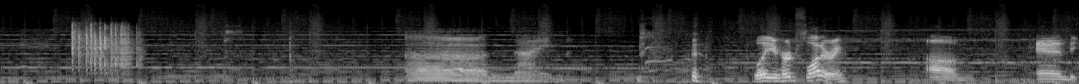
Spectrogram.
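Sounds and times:
quiet musical backdrop: 0:00.0 - 0:10.7
dice rolling on a table: 0:00.7 - 0:01.5
speech: 0:04.1 - 0:04.3, 0:06.9 - 0:08.6, 0:09.3 - 0:09.8, 0:10.4 - 0:10.7.

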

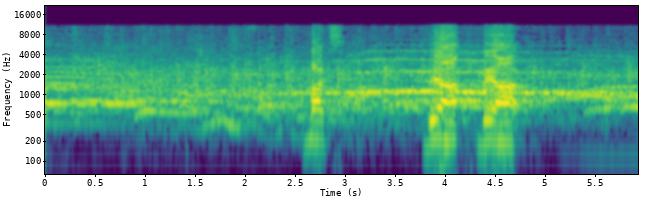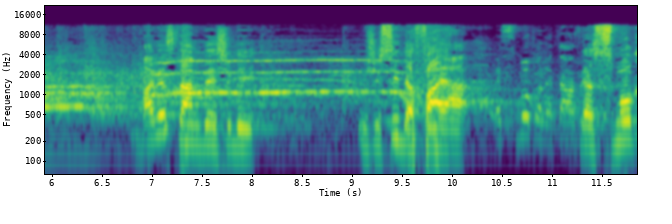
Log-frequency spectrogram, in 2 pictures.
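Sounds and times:
audience clapping hands: 0:00.0 - 0:10.0
speech: 0:02.6 - 0:03.0, 0:03.8 - 0:04.8, 0:06.9 - 0:08.1, 0:09.0 - 0:11.8.

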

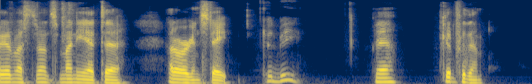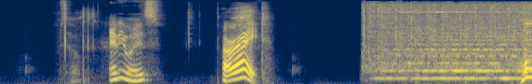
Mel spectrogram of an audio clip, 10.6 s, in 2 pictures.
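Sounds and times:
speech: 0:00.0 - 0:03.0, 0:03.7 - 0:04.9, 0:05.9 - 0:07.0, 0:07.6 - 0:08.1, 0:08.9 - 0:09.2
teletype machine running: 0:09.0 - 0:10.6.

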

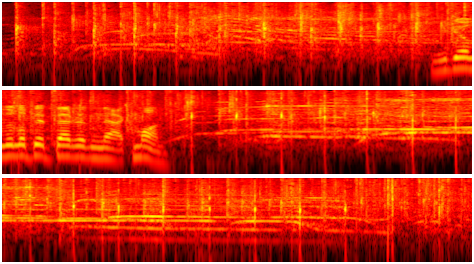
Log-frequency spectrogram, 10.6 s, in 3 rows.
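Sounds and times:
audience applause: 0:00.0 - 0:10.5
speech: 0:03.2 - 0:04.8.

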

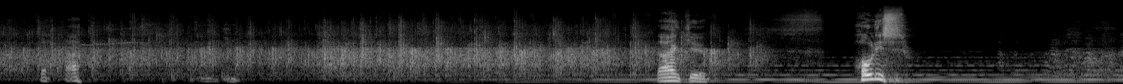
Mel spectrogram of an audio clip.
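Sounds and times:
audience clapping hands: 0:00.0 - 0:08.2
laughter: 0:00.2 - 0:01.0, 0:01.9 - 0:02.5, 0:10.0 - 0:11.2
speech: 0:00.4 - 0:01.1, 0:02.0 - 0:02.6, 0:06.6 - 0:07.2, 0:08.6 - 0:09.1.

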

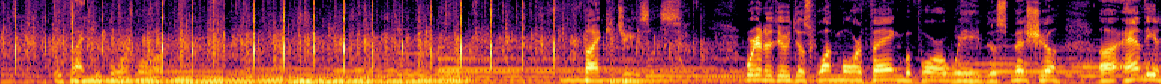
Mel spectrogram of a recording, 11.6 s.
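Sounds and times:
audience clapping: 0:00.0 - 0:08.2
speech: 0:00.6 - 0:02.1, 0:05.8 - 0:11.6.

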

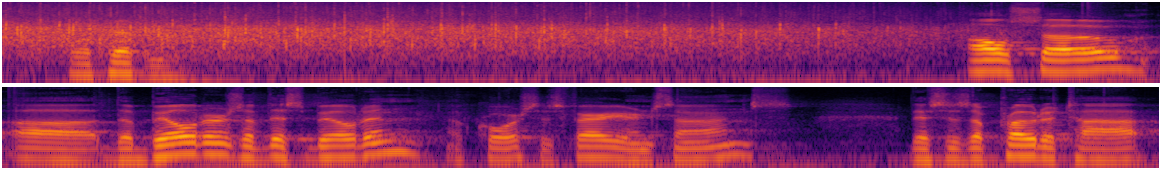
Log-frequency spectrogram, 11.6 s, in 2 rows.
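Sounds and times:
audience applause: 0:00.0 - 0:05.6
speech: 0:00.3 - 0:01.1, 0:04.8 - 0:11.5.

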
